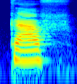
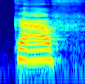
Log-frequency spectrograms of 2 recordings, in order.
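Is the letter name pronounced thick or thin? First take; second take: thin; thin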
